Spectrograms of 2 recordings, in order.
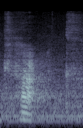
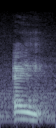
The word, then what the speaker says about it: cake: three sounds eight a now that would be cack so we need an e on the end to make the a say its name cake ache cake okay like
